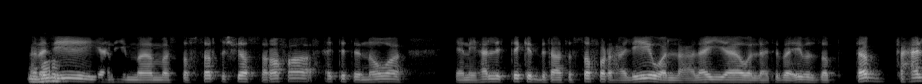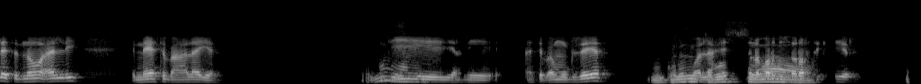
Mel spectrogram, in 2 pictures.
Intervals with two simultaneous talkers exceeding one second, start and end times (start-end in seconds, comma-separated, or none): 16.1-17.4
